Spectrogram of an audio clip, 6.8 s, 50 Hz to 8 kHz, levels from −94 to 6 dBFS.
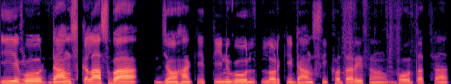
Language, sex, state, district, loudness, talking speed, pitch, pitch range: Bhojpuri, male, Bihar, Muzaffarpur, -19 LUFS, 150 wpm, 150 Hz, 135-160 Hz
